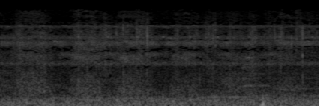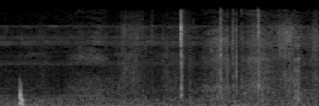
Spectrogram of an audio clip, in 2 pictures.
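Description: A steady high chirring of night insects, with dry leaf litter rustling and crackling as mushrooms are pulled out by hand, the rustling busiest over the last two seconds. A short low thump comes about halfway through and a sharp click about two-thirds through.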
